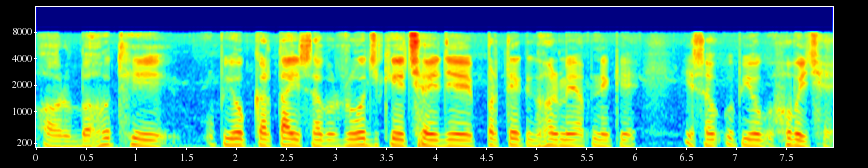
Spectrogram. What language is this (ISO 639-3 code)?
mai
